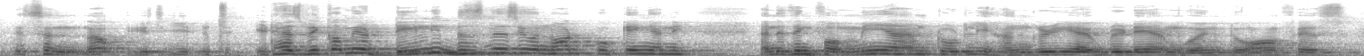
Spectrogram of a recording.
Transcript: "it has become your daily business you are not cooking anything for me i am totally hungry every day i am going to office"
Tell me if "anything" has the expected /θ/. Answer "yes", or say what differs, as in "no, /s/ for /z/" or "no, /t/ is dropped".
no, /t/ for /θ/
